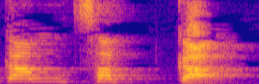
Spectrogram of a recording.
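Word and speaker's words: Камчатка: প্রকৃত উচ্চারণ কামসাটকা, ঠিক আছে?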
